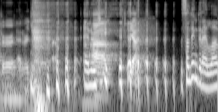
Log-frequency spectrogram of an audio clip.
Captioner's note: laughter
